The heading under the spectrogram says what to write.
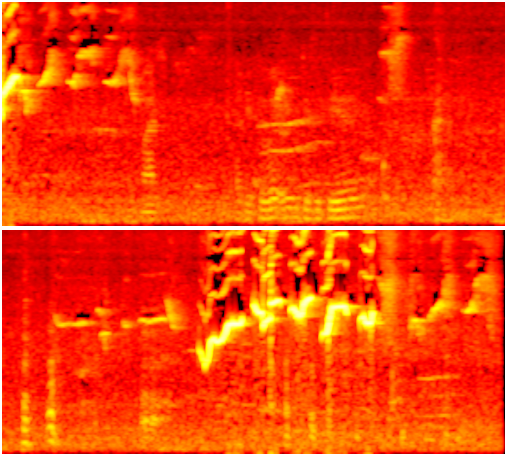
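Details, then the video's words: Oriental magpie-robin singing gacor ngeplong lure song, mostly quiet and scratchy at first, then a run of five or six loud, high, zigzag whistled notes near the end. "Kacer Gacor Ngeplong Full Isian Suara pedas"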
